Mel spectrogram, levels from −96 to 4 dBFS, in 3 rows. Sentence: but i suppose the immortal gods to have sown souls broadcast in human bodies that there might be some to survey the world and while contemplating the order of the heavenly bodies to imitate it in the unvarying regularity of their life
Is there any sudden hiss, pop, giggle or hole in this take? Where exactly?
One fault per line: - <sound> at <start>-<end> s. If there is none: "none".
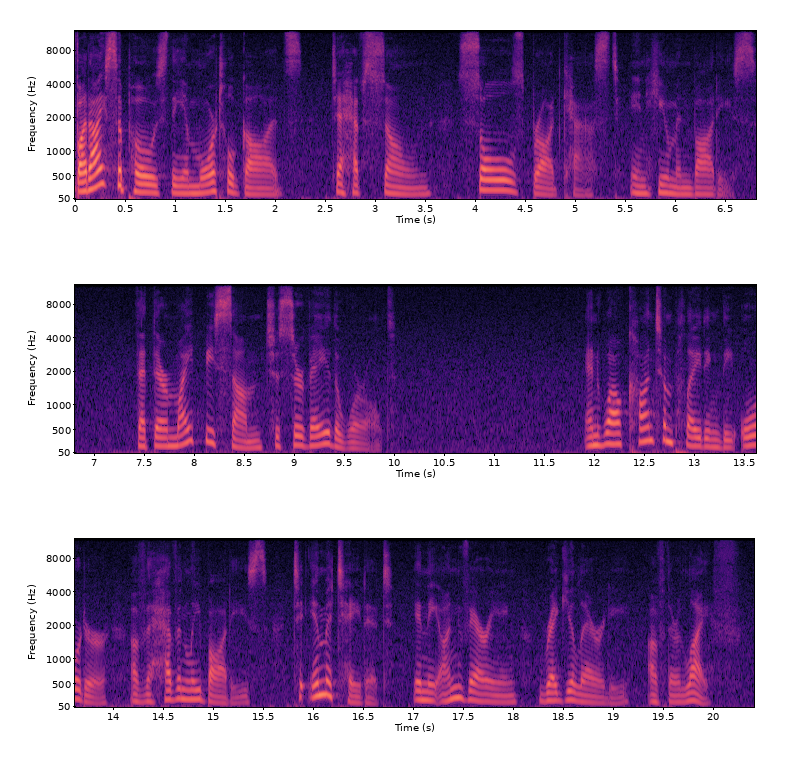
none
